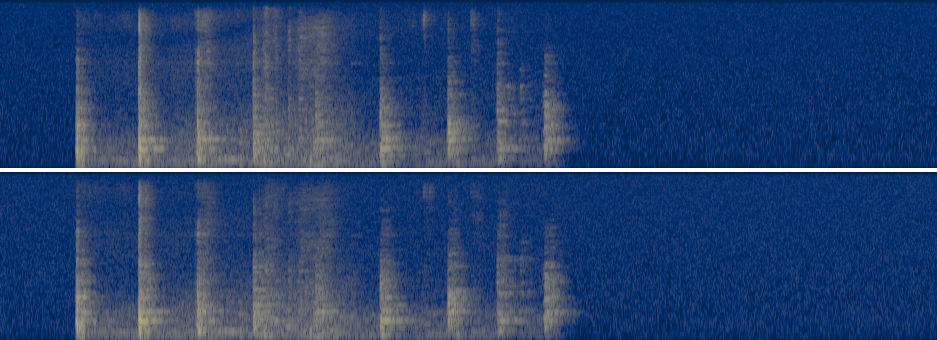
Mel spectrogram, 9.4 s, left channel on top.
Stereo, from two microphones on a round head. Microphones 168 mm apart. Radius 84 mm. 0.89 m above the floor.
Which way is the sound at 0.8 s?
Centre (ahead or behind).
